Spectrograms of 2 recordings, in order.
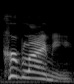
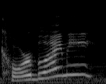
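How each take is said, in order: First: The first word is said fast and run together. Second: The first word is said slowly and separately.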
